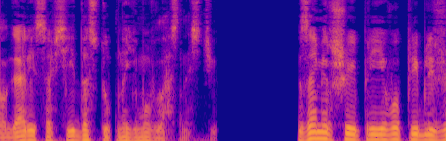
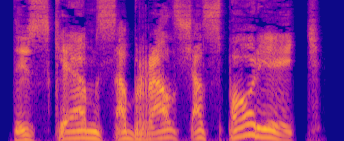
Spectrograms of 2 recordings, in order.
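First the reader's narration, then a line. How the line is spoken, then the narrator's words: Roar. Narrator (Russian): взревел Гарри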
